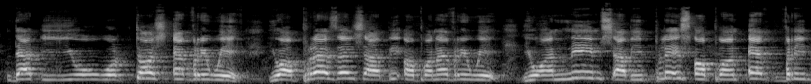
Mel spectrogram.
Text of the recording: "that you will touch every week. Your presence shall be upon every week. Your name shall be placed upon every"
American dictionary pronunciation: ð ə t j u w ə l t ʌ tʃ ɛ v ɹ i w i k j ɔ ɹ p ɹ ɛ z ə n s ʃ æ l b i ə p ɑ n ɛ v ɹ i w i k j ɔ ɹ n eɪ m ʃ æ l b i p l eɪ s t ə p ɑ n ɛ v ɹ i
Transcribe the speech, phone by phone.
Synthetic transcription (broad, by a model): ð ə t j u w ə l t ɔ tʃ ɛ v ɹ i w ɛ j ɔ p ɹ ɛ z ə n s ʃ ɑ l b i ə p ɑ n ɛ v ɹ i w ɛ j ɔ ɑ n eɪ m ʃ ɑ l b i p l eɪ s t ə p ɑ n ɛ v ɹ i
